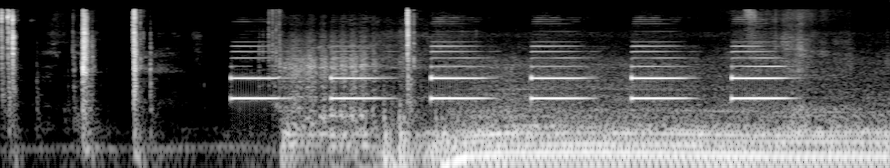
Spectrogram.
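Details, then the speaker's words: Truck whose accelerator pedal didn't work, first start after a new throttle body: brief crank, catches at once, then steady smooth idle under a repeating dash chime. Normal start; pedal now works. "starts up let's see if the accelerator pedal works yay actually works now go figure"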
